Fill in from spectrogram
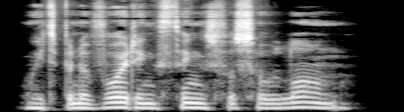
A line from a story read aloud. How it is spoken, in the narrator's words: Professor McGonagall said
